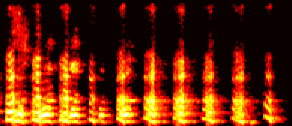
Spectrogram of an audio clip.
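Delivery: very high, loud peal of laughter; hearty laugh. Real, not acted. Host reacting to guest's joke, hearty laughter.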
